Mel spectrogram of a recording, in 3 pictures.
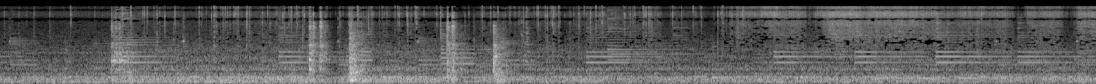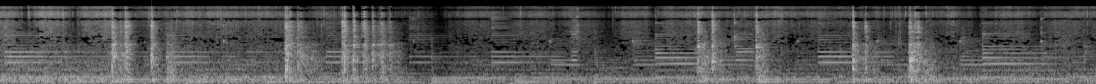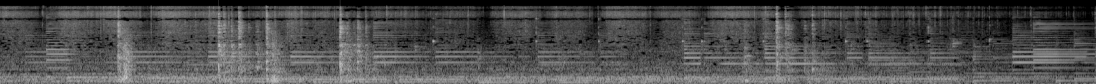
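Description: Rice stir-frying in a wok: a steady sizzle with scattered sharp metal clanks and scrapes of a utensil against the wok, some in quick pairs. Acoustic guitar background music plays under it.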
